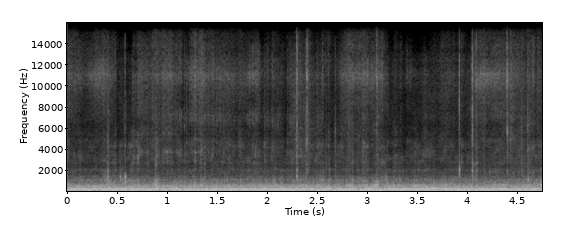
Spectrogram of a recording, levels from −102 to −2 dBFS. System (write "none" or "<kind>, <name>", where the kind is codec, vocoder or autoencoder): autoencoder, DAC-VAE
